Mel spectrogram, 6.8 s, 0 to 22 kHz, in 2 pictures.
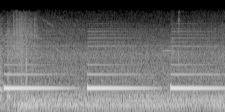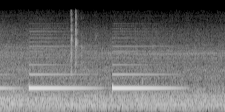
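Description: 2014 Jeep Cherokee instrument-cluster warning chime: a single ding that rings out and fades, repeating about every second and a quarter, five times, warning that a door is open.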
